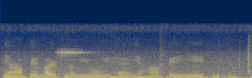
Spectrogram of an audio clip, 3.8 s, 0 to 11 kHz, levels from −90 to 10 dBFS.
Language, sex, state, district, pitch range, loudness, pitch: Hindi, female, Haryana, Charkhi Dadri, 105-110 Hz, -16 LUFS, 110 Hz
